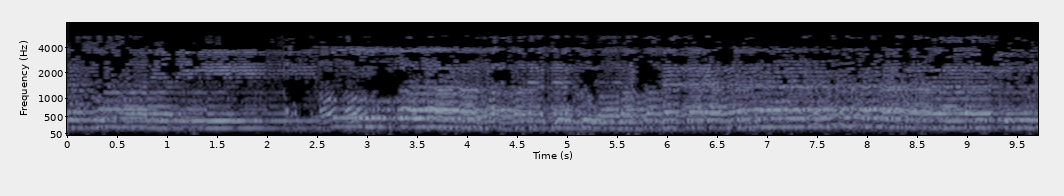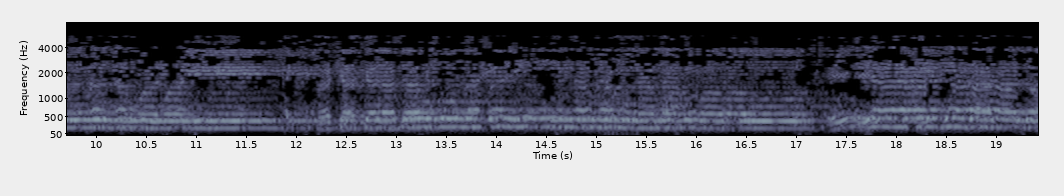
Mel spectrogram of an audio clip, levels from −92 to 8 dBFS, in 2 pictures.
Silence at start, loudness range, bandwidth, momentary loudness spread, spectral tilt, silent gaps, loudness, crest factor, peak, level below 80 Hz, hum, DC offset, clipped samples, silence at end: 0 s; 3 LU; 5.6 kHz; 5 LU; -2.5 dB/octave; none; -39 LUFS; 16 dB; -22 dBFS; -80 dBFS; none; under 0.1%; under 0.1%; 0 s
